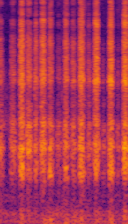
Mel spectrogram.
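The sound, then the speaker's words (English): A person imitates a dog panting: quick, breathy huffs repeating in a steady rhythm, about ten short pants, clear with no talking. “It's where they stick their tongue out and open their mouth and start breathing. This is how they do it.”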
